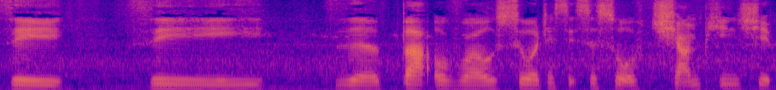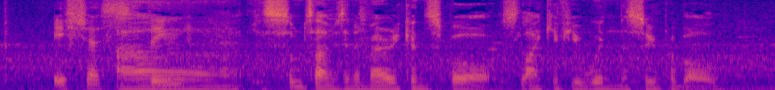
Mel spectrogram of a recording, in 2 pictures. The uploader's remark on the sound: This episode is recorded outside next to a fishing lake, and you may hear some bird song and some ducks quacking nearby. This is a young person and his dad recording a podcast.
